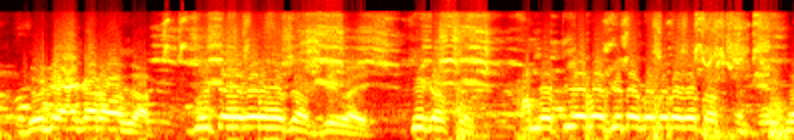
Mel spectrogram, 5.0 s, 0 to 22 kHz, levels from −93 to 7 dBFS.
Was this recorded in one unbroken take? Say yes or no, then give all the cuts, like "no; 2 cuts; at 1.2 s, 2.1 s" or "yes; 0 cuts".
yes; 0 cuts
